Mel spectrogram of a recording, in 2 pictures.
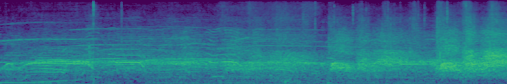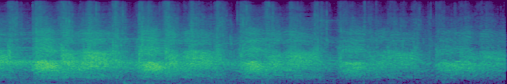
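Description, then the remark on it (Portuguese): A crowd cheers and shouts loudly, with whoops rising over dense applause; the clapping grows stronger partway through and continues steadily to the end. “Aplausos”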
